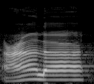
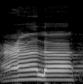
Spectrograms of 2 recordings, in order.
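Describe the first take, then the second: The two takes are said the same way.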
